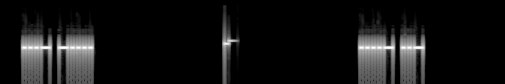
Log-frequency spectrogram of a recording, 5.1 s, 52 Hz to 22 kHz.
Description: Morse code, heard as a keyed tone, about 38 wpm, 700 Hz. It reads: V 6 4 U
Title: Two Challenging Letter-Number Combinations 40wpm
